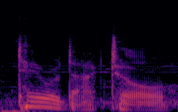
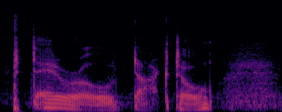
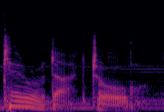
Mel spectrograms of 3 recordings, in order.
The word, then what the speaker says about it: pterodactyl: And yes, the P is silent at the beginning. So do not say terodactyl, but rather simply pterodactyl.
